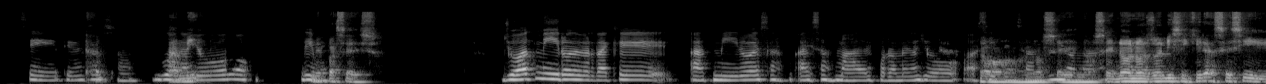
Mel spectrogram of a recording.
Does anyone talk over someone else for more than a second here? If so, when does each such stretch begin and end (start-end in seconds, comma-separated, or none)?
9.8-11.1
